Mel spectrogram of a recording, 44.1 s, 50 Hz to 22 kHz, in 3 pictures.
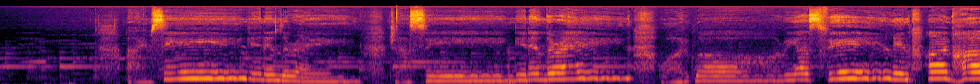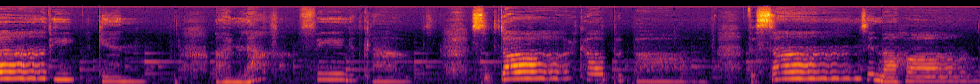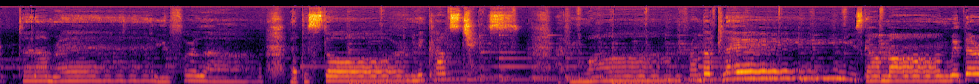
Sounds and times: Music: 0.0s - 44.0s.

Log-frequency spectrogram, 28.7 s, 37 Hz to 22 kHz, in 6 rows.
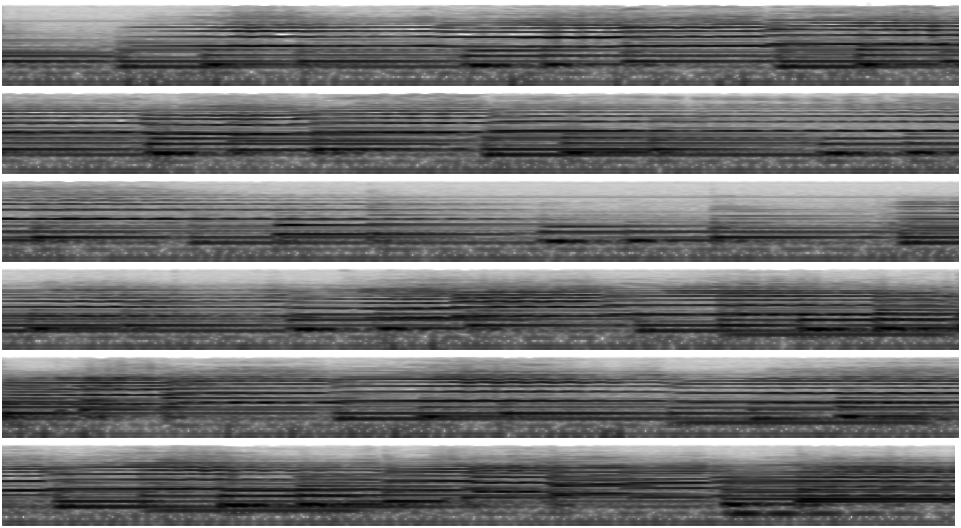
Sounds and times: Acoustic guitar: 0.0s - 28.6s
Strum: 0.0s - 28.6s
Violin, fiddle: 0.6s - 12.5s, 14.0s - 28.6s.

